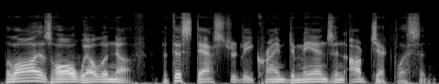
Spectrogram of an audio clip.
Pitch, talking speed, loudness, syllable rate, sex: 115 Hz, 190 wpm, -17 LUFS, 5.1 syllables/s, male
